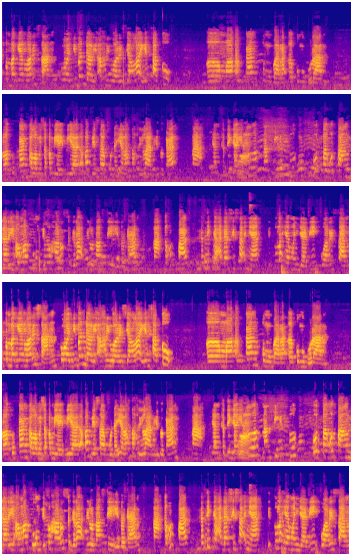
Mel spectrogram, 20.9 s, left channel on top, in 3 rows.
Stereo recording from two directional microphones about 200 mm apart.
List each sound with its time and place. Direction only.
0.0 s a woman's voice: 45° right (ahead or behind)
